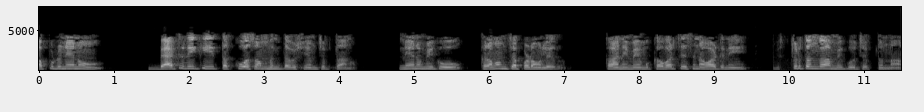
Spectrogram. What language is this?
Telugu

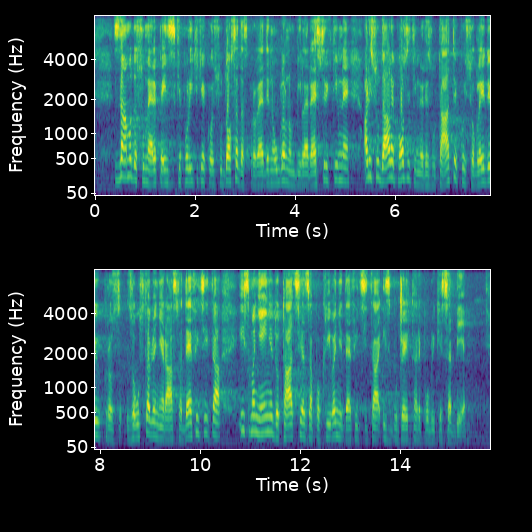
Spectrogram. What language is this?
Serbian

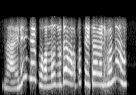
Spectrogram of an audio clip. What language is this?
Odia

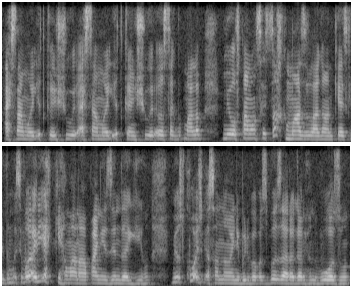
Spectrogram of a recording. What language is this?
Kashmiri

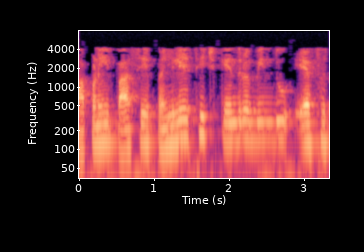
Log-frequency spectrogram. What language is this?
Gujarati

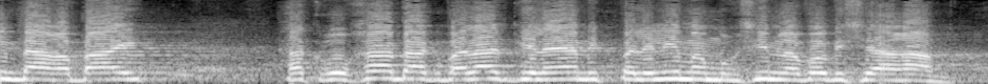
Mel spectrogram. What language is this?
Hebrew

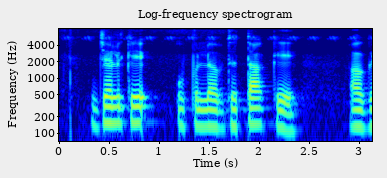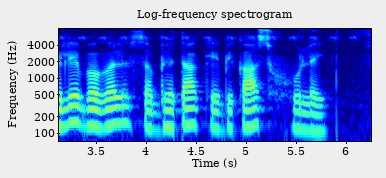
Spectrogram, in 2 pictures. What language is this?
Magahi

